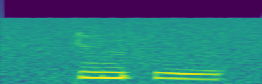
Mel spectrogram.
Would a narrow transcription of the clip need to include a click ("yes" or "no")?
no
